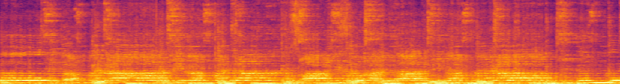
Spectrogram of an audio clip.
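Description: Congregation singing a Hindu arati hymn together, with hand claps and jingling percussion keeping a steady beat.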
